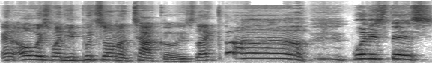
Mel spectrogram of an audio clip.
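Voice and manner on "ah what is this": put-on very slow, drawn-out, fed-up, annoyed, high tone. Imitating a footballer complaining after a tackle: imitating Zaha pissed off. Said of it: "the guy is always pissed off when he plays football".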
